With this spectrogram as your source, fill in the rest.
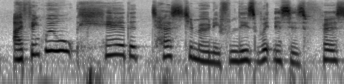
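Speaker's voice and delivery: very hushed, soft, bad put-on British accent. Told to redo a line with a better british accent: bad british accent. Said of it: "do a better British accent than that".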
